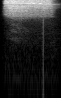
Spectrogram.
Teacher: for the s sound, your vocal folds are not doing anything. They're just open and the air is just passing through them, so you don't feel anything.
